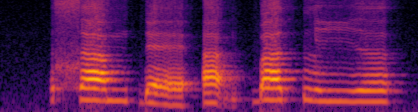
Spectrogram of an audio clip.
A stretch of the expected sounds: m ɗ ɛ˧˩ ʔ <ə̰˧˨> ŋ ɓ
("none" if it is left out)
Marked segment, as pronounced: a̰˧˨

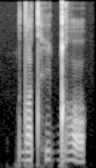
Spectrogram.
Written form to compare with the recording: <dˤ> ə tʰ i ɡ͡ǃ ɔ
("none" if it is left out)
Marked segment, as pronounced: dˤ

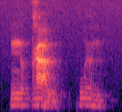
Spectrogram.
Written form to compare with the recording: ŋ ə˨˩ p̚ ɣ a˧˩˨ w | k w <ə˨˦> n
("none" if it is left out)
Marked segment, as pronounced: ə̤˨˩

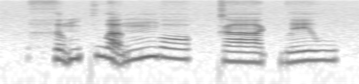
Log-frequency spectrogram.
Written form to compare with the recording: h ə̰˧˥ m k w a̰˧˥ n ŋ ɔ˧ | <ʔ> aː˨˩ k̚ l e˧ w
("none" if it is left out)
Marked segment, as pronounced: k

